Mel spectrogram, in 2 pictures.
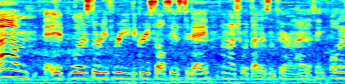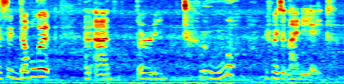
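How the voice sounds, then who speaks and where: Speech moves at a moderate pace over noticeable noise in the background. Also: woman. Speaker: author reading own fiction. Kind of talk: casual talk to camera.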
